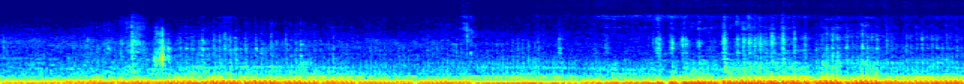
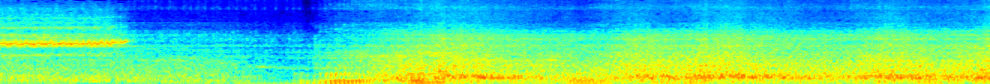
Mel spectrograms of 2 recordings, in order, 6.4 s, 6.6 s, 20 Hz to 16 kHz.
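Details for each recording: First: Volvo 240 (245) wagon that had stood abandoned for years, first run, needs fresh oil: deep, fairly even rumble revving up and settling without knocks or misses, maybe slightly rough. Normal running. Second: Volvo 240 wagon (245) abandoned for years, first start with old varnish-smelling oil; short starter whine, then catches and idles fairly steadily with faint unevenness; owner says a little rough, needs fresh oil; slightly rough running.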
